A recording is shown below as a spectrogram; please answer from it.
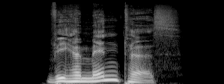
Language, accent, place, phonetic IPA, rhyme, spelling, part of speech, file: German, Germany, Berlin, [veheˈmɛntəs], -ɛntəs, vehementes, adjective, De-vehementes.ogg
- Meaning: strong/mixed nominative/accusative neuter singular of vehement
